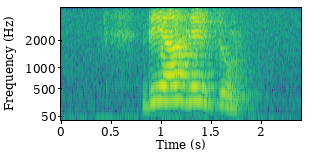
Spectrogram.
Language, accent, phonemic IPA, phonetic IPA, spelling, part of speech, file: Armenian, Eastern Armenian, /diɑheɾˈd͡zum/, [di(j)ɑheɾd͡zúm], դիահերձում, noun, Hy-դիահերձում.ogg
- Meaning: autopsy, post mortem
